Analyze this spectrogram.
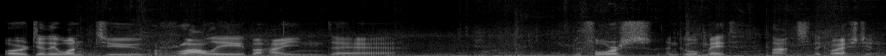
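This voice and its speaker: A man giving excitable live play-by-play commentary on an esports match, with bursts of loud exclamations. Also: medium pitch, a little slow, background noise. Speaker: esports caster.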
